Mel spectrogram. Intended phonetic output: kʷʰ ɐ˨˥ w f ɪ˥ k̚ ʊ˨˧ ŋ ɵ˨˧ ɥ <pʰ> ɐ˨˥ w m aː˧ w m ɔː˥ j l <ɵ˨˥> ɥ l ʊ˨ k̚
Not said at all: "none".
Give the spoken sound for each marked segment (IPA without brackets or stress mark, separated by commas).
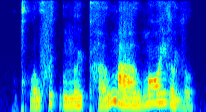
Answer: pʰ, ɵ˨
